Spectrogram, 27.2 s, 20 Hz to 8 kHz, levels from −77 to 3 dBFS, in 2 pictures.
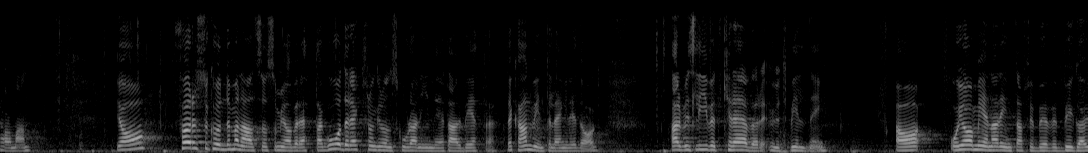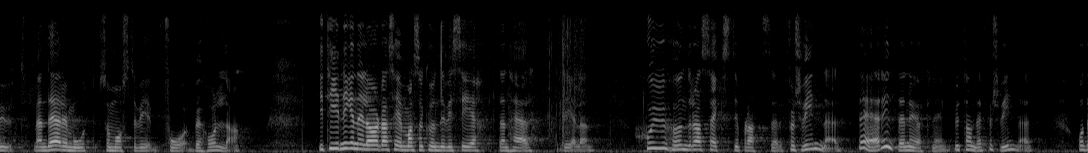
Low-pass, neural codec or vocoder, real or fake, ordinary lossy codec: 7.2 kHz; none; real; none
